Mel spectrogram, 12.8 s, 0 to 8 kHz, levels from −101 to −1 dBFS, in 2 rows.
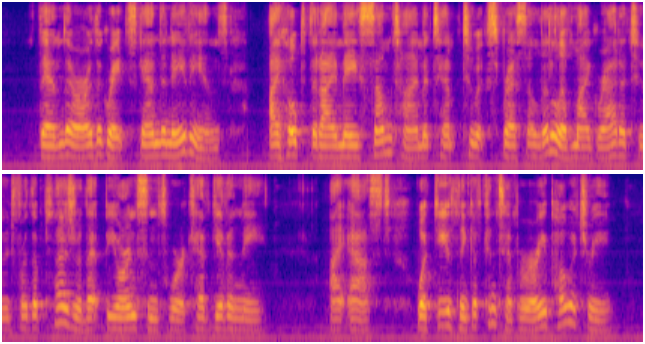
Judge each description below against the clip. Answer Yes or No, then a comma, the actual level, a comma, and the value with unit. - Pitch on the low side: No, medium, 170 Hz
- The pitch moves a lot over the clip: No, average, 3.9 semitones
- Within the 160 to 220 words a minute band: Yes, average, 190 wpm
